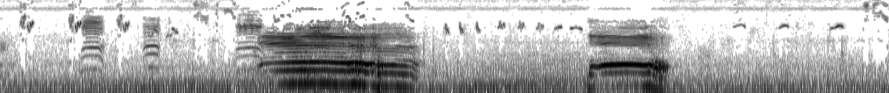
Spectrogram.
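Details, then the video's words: Cattle in a grazing herd moo in two long harmonic calls, one of about two seconds and a shorter one a few seconds later, over a steady low rumble with faint bird chirps in the background. "Funny Sounds of the Herding Cattle"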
